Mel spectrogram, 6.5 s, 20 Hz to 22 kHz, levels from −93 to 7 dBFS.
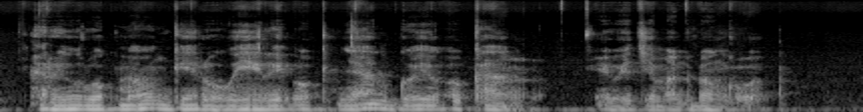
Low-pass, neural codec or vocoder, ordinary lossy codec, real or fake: none; vocoder, 44.1 kHz, 128 mel bands, Pupu-Vocoder; none; fake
